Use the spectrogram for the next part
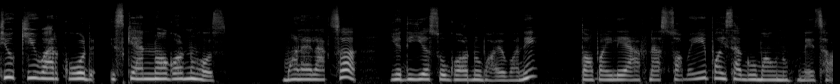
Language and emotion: Nepali, fearful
